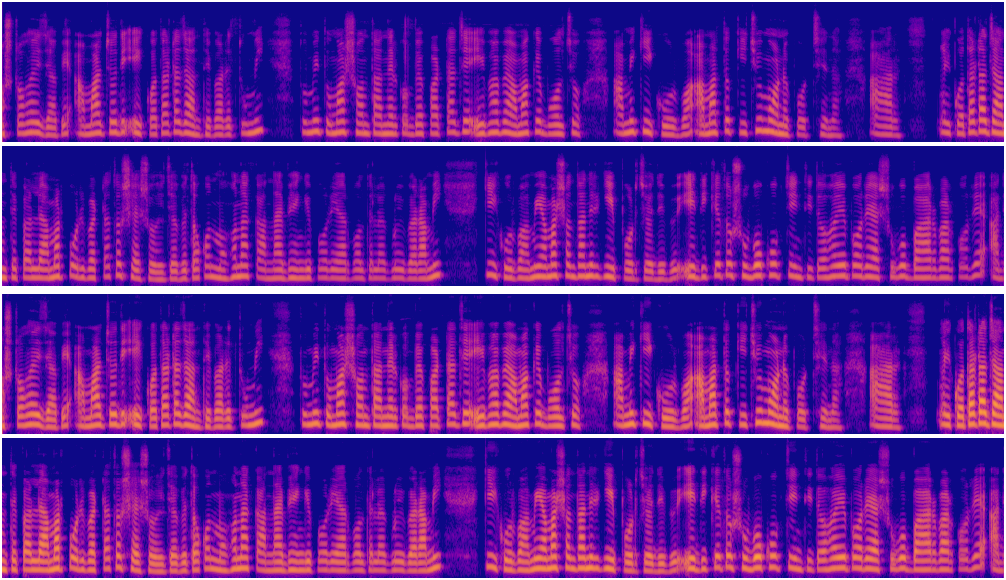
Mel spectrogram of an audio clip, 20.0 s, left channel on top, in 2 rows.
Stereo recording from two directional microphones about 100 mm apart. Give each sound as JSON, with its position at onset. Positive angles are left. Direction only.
{"t": 0.0, "sound": "speech", "side_deg": -25}
{"t": 3.0, "sound": "speech", "side_deg": -35}
{"t": 9.4, "sound": "speech", "side_deg": -60}
{"t": 9.7, "sound": "speech", "side_deg": -45}
{"t": 11.5, "sound": "speech", "side_deg": -15}
{"t": 12.4, "sound": "speech", "side_deg": -30}
{"t": 14.8, "sound": "speech", "side_deg": -35}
